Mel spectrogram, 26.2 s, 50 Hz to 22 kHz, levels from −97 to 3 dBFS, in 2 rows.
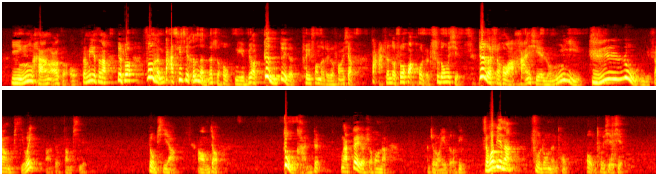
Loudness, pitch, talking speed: -17 LUFS, 220 Hz, 225 characters per minute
